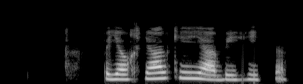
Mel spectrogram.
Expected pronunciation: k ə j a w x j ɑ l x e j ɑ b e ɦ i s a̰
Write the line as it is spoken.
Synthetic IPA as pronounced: p ə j a w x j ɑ l k e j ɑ b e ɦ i s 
